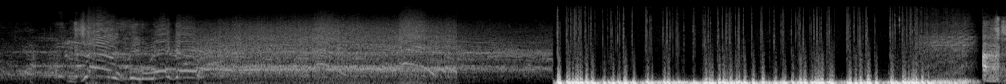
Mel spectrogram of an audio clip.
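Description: Crowd voices and shouts mixing together for the first few seconds. About five and a half seconds in, a very loud, bass-heavy logo sting with rapid hard hits cuts in and runs for about four seconds, then stops suddenly.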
